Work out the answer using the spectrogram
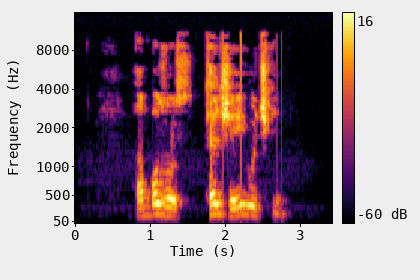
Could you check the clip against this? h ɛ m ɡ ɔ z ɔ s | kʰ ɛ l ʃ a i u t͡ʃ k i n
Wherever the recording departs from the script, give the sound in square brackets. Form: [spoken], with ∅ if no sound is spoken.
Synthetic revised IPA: h [a] m [b] ɔ z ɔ s | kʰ ɛ l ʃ [ɛ] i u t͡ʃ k i n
